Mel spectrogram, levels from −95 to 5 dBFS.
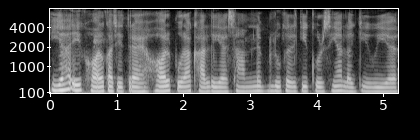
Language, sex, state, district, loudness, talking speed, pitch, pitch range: Hindi, female, Jharkhand, Ranchi, -19 LUFS, 205 wpm, 155 Hz, 150-165 Hz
